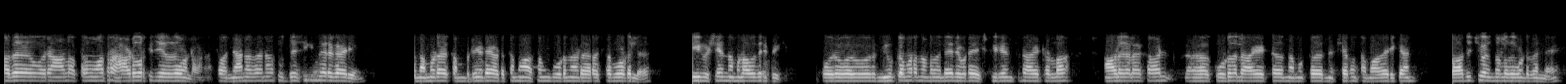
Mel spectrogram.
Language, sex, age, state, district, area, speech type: Malayalam, male, 60+, Kerala, Idukki, rural, conversation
